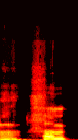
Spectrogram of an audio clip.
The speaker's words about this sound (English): And you can hear him kind of like not gasping, but just like kind of groaning in pain.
